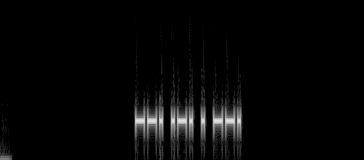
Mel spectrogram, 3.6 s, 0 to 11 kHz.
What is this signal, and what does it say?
Morse code, heard as a keyed tone, about 40 wpm, 700 Hz. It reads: GREG
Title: USA Common Names - Max 4 Letters - 40wpm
